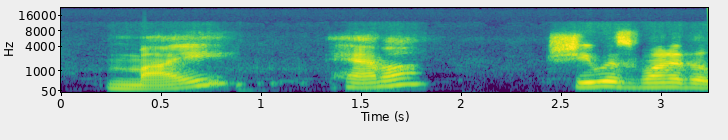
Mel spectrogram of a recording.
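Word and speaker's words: Mie Hama: What I thought was really cool is that I think you pronounce her name Mai Hama.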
